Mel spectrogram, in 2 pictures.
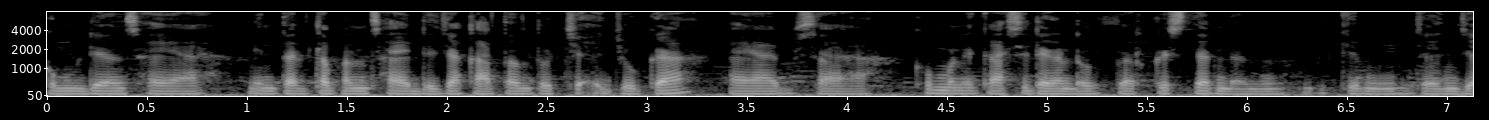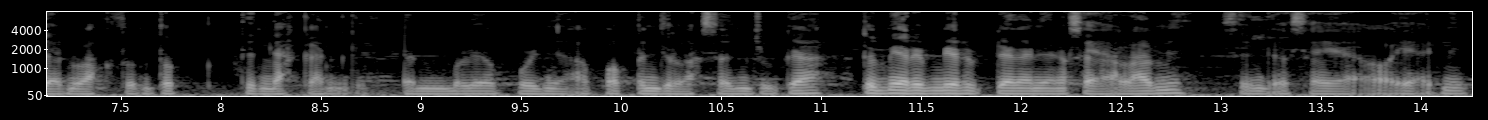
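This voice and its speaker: Hardly any pauses break up speech delivered at a moderate pace. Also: man. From Maluku, eastern Indonesia. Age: 60s. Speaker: patient. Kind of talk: testimony. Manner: hesitant, with fillers.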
